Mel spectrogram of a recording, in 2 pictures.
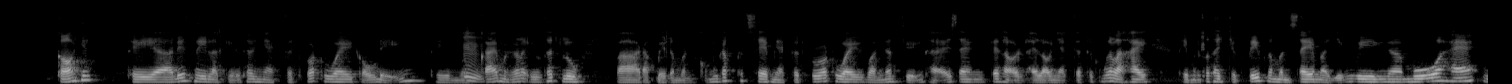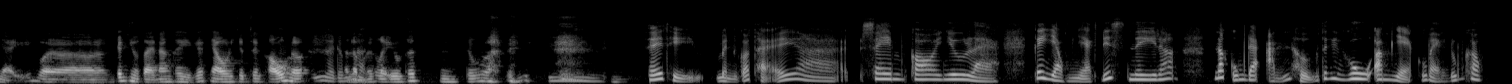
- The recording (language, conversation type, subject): Vietnamese, podcast, Âm nhạc gắn với kỷ niệm nào rõ nét nhất đối với bạn?
- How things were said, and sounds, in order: other background noise; laughing while speaking: "rồi"; laugh; tapping; distorted speech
